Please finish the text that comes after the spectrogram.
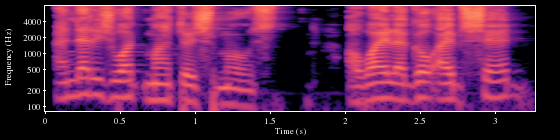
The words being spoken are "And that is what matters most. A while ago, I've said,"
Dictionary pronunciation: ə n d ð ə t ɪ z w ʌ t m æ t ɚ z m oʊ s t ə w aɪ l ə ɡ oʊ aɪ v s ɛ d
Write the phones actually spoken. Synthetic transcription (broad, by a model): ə n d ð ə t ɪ s w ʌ t m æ t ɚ s m oʊ s t ə w aɪ l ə ɡ oʊ aɪ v s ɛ d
